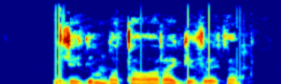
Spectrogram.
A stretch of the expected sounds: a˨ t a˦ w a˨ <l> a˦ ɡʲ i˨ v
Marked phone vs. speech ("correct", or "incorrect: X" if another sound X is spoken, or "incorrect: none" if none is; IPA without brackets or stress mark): incorrect: ɾ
